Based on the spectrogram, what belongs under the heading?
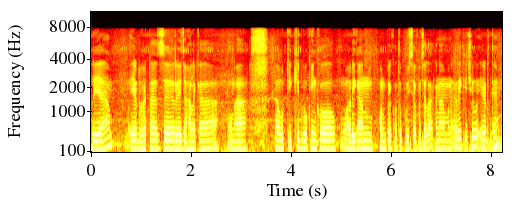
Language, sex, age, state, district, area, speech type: Santali, male, 30-45, Jharkhand, Bokaro, rural, spontaneous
